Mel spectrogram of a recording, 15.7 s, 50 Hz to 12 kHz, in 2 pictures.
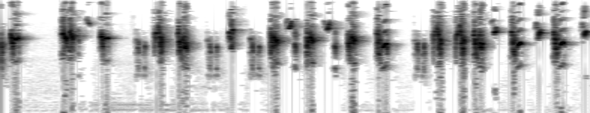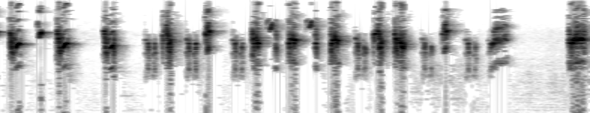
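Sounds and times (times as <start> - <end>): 
long-tailed shrike song of harsh chattering notes and scratchy squeaks: 0.0 - 14.7, 15.4 - 15.7.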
